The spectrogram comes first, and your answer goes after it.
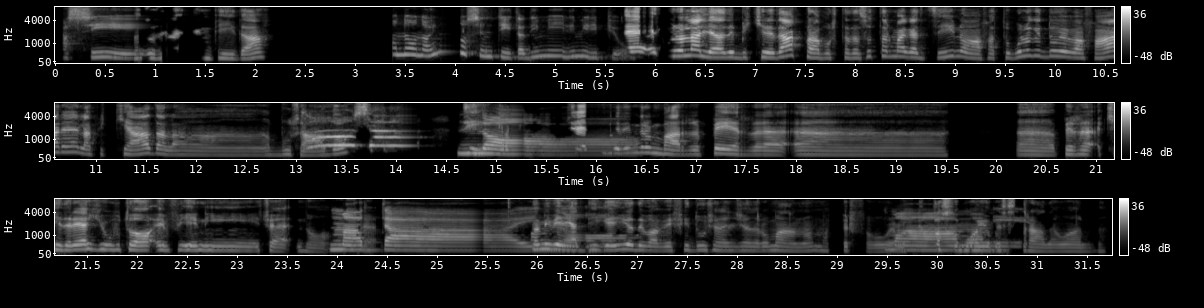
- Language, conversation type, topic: Italian, unstructured, Come reagisci quando senti storie di gentilezza tra estranei?
- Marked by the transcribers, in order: distorted speech; tapping; unintelligible speech; static; drawn out: "ha"; surprised: "Cosa?!"; drawn out: "No!"; "cioè" said as "ceh"; "dentro" said as "dendro"; drawn out: "ehm"; laughing while speaking: "aiuto"; "cioè" said as "ceh"; "cioè" said as "ceh"; drawn out: "dai! No!"; other background noise; "piuttosto" said as "piuttosso"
